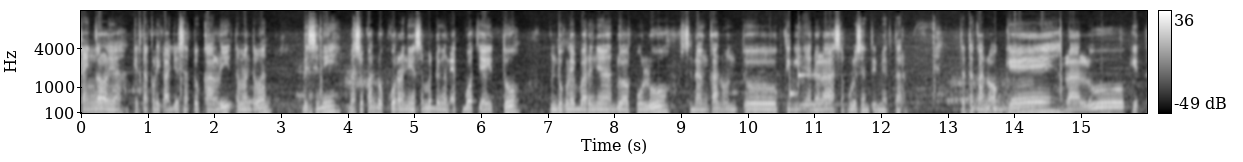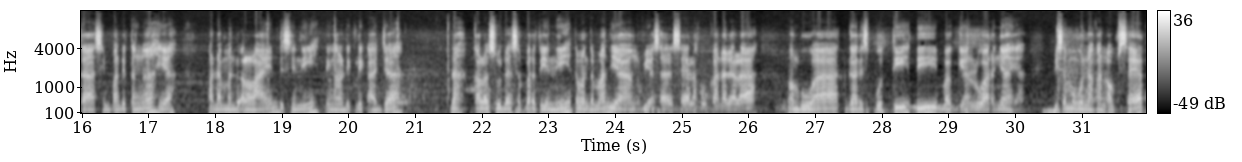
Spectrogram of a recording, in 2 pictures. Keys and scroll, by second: 7.7-8.7 typing, 11.0-11.9 typing.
